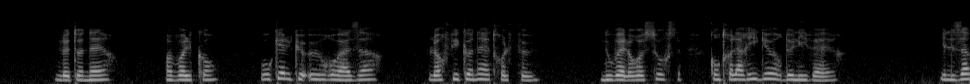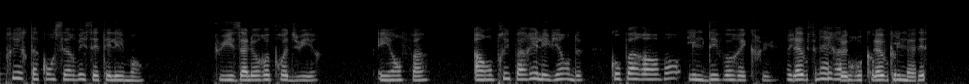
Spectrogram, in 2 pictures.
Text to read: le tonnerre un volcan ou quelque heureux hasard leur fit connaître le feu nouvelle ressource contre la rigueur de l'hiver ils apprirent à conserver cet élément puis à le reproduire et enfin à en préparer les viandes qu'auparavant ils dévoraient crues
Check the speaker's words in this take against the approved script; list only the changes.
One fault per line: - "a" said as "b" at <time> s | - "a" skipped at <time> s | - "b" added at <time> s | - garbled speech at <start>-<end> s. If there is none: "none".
- "le" skipped at 5.0 s
- garbled speech at 17.6-19.0 s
